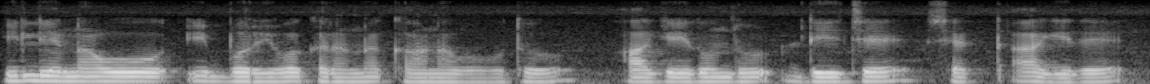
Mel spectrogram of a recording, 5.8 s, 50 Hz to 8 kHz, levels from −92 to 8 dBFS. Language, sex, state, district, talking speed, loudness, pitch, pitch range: Kannada, male, Karnataka, Koppal, 105 wpm, -17 LUFS, 115 Hz, 110-125 Hz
